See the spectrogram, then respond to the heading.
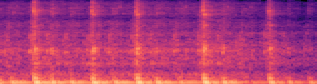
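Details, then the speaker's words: Dirt bike with a rough, lumpy idle, irregular thumps about three a second fading in and out; owner's theory is deteriorated carburetor O-rings leaking air, to be fixed with a cheap carburetor rebuild kit. "And hopefully this will fix that rough idle that we have"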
